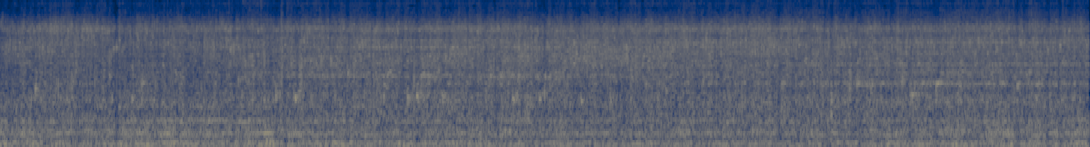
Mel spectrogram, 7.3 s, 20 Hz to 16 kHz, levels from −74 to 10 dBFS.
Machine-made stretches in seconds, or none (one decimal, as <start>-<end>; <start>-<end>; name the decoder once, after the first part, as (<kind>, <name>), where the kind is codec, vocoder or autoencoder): 0.6-1.3 (vocoder, BigVGAN v2); 1.8-4.9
